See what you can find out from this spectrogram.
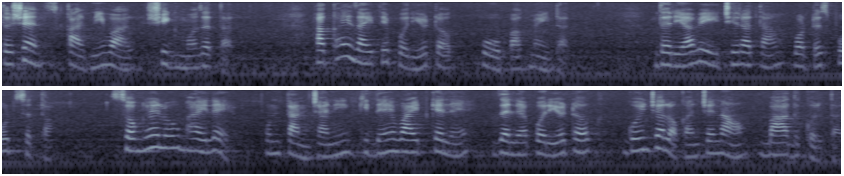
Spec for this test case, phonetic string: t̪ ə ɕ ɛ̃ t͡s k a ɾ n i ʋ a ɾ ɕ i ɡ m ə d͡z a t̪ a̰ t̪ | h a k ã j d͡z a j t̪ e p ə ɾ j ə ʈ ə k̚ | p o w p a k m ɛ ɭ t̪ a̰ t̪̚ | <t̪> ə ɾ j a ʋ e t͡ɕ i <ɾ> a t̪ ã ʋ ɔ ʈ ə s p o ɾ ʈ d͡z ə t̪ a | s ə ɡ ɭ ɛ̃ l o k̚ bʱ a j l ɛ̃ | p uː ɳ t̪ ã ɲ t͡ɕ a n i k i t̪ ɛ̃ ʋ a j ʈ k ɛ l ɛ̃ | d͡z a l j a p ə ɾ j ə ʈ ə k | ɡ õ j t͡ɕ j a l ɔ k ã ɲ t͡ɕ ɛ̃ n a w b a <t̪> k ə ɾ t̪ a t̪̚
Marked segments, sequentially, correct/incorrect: incorrect: d̪, correct, incorrect: d̪

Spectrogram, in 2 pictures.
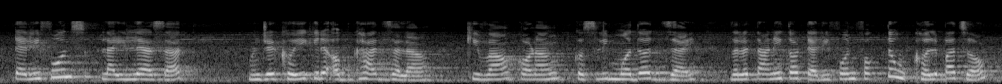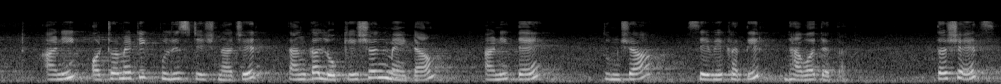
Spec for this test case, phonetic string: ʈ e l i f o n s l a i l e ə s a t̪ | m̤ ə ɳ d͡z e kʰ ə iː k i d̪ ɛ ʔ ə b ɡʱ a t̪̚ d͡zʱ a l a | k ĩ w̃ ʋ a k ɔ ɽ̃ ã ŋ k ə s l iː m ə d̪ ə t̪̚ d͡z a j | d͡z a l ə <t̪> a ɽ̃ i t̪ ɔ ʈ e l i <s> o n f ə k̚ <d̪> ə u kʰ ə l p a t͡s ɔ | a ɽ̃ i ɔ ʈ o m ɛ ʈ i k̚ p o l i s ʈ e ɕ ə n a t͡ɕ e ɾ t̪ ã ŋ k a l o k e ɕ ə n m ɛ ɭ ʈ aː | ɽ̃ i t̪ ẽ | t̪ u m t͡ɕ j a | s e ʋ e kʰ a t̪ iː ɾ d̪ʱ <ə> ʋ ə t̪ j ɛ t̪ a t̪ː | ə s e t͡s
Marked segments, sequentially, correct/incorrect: correct, incorrect: f, incorrect: t̪, incorrect: a

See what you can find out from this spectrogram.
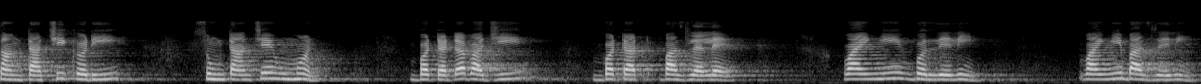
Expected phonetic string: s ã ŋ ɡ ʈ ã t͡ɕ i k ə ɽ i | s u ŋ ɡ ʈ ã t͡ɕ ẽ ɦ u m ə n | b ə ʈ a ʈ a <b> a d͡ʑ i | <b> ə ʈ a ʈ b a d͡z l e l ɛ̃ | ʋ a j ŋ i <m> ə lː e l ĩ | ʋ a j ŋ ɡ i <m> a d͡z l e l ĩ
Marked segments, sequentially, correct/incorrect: correct, correct, incorrect: b, incorrect: b

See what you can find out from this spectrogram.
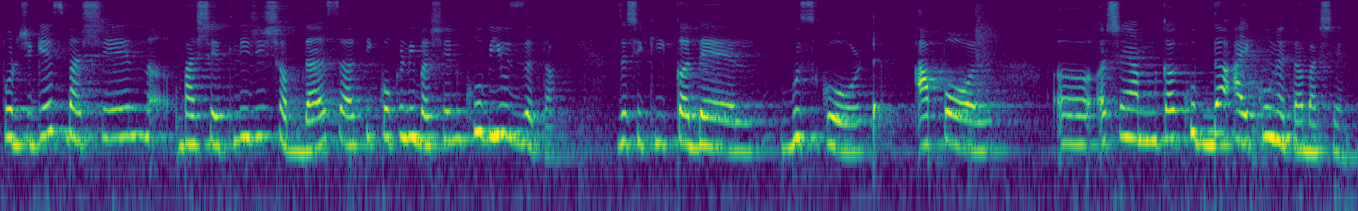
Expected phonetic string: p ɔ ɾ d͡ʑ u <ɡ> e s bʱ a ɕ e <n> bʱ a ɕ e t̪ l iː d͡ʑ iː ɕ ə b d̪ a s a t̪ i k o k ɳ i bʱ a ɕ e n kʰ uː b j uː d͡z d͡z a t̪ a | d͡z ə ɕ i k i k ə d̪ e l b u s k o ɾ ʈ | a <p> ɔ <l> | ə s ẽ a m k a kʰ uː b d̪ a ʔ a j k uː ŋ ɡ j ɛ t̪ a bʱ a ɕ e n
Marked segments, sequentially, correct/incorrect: correct, correct, correct, correct

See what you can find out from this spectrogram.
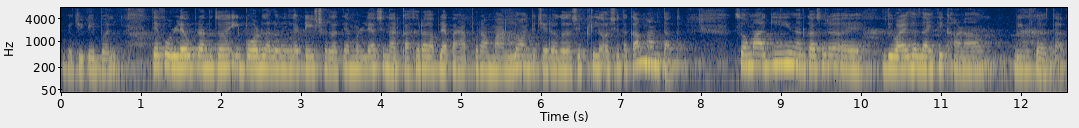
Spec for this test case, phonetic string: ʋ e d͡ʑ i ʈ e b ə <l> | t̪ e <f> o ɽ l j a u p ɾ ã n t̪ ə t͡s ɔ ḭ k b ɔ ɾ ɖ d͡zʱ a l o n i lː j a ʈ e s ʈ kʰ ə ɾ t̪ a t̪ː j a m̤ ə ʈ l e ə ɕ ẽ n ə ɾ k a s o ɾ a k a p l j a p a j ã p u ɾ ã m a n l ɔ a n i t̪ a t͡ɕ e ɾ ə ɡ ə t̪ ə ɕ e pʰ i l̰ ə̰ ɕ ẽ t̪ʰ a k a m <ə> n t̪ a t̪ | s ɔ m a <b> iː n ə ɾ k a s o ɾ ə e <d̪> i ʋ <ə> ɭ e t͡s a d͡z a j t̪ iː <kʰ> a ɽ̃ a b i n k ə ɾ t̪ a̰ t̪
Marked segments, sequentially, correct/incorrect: correct, correct, incorrect: a, incorrect: ɡ, correct, incorrect: a, correct

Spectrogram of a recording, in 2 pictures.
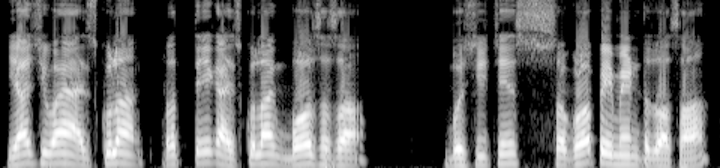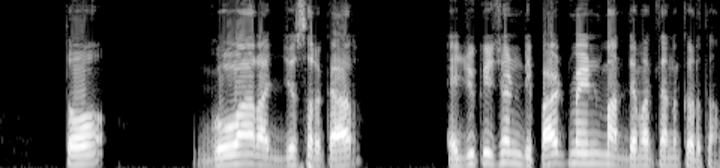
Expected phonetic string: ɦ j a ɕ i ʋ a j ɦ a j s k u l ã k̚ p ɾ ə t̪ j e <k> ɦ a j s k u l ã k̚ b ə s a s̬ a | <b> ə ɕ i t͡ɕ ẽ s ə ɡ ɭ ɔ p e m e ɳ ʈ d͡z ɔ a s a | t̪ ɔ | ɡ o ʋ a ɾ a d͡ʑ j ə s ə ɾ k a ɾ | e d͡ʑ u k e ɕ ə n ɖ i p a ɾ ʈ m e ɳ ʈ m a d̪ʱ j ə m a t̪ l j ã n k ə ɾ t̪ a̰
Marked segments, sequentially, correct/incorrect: correct, correct

